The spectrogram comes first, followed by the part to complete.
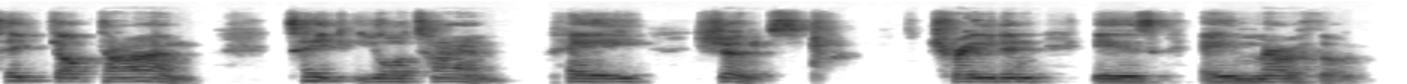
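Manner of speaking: very slow, deliberate, every word weighted. Urging patience in trading, speaking slowly. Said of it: "I say it slowly".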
